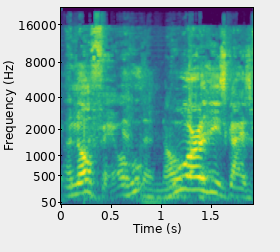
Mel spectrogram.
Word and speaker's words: Enofe: Well, tell me, Enofi, right? I said it right? I think it's Enofe. Enofe.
